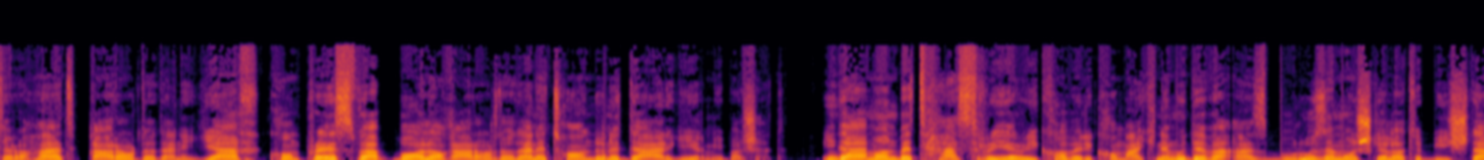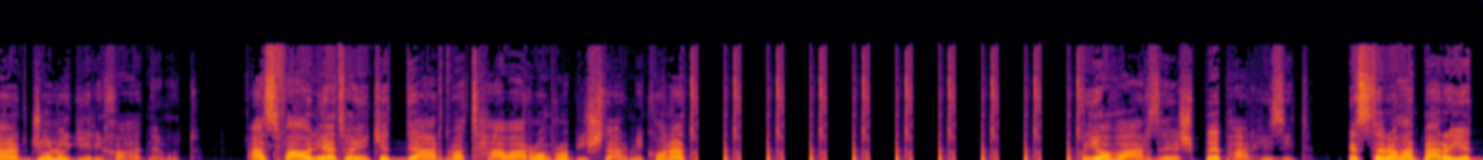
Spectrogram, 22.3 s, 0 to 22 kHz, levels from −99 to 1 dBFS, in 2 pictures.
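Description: Speech, with two kinds of fault. Short concealed packet loss occurs at 4.45 to 4.58 s as three back-to-back patches, and again at 6.46 to 6.52 s. Each gap is bridged by extending the preceding sound, then fading back into the real signal. The result is a quick smear or wobble, and a brief consonant may drop out. The gap lengths of about 20 ms and 40 ms point to lost 20 ms packets. From 16.37 to 19.27 s there is a stutter with silent gaps. A 120 ms fragment repeats nine times, each followed by about 200 ms of digital silence, on a steady 320 ms cycle. The likely cause is a stalled stream replaying its last buffer at each retry before running dry. Whatever should have played during that stretch is lost.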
